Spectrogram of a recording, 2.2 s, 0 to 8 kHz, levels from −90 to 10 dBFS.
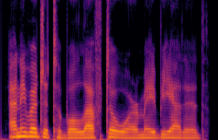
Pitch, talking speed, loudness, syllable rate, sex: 175 Hz, 190 wpm, -18 LUFS, 6.9 syllables/s, female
